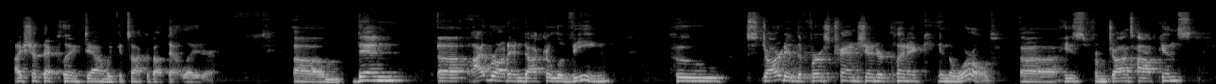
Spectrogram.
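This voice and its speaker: With an American accent, the speaker uses a normal speaking voice at a fairly slow pace with ordinary pitch variation. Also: man, fairly high pitch for a man. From Texas. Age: 60s. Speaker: guest, father in custody dispute. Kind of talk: interview testimony.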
